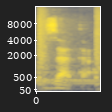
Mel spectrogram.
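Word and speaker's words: zeta: from the greek alphabet and the symbol is pronounced zetta whereas in america this letter is pronounced z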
